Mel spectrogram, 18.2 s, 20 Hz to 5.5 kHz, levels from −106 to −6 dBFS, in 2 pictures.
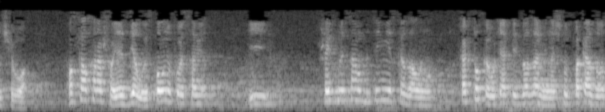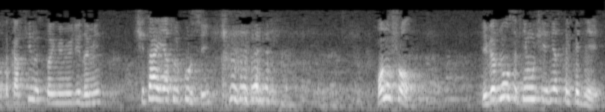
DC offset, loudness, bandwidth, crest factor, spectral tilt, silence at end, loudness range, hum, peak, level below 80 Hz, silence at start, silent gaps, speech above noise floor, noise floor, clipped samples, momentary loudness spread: under 0.1%; -22 LUFS; 4.5 kHz; 20 dB; -11.5 dB/octave; 0 s; 4 LU; none; -2 dBFS; -58 dBFS; 0 s; none; 23 dB; -44 dBFS; under 0.1%; 21 LU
